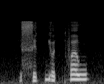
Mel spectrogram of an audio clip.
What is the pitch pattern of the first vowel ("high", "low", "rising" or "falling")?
rising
